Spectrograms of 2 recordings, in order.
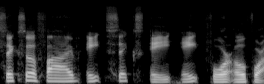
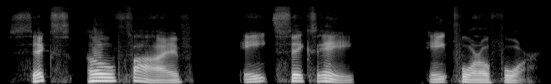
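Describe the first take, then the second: First: The number is read at a fast pace. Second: The number is read at a slow pace. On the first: "I was told I said it too fast" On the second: "let me slow it down"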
